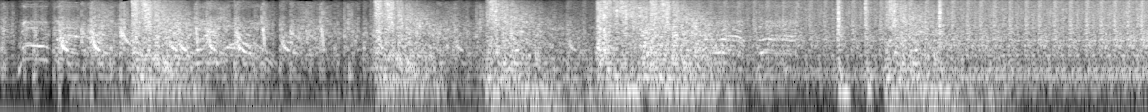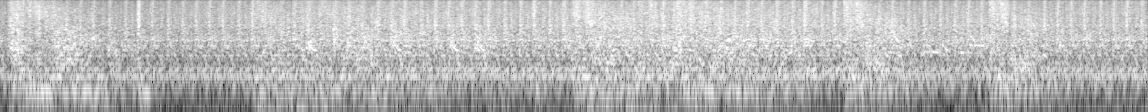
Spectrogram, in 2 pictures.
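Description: Explosions boom nearby, one after another.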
